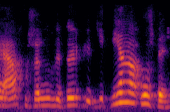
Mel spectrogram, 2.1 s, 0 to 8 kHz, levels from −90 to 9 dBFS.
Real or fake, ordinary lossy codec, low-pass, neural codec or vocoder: fake; MP3, 48 kbps; 7.2 kHz; codec, 24 kHz, 0.9 kbps, WavTokenizer, medium music audio release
